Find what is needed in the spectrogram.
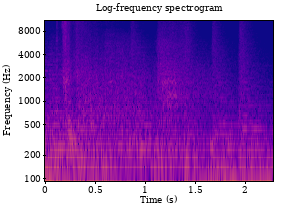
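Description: Black-powder gunfire from a battlefield scene: a sharp blast right at the start and another, longer burst about a second in, over background music with a low rumble.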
